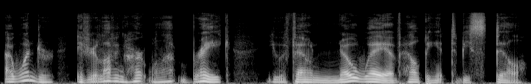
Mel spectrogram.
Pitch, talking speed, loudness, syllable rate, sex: 110 Hz, 225 wpm, -18 LUFS, 4.9 syllables/s, male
